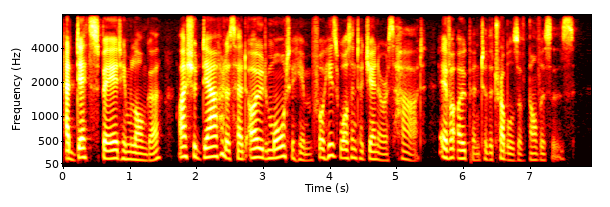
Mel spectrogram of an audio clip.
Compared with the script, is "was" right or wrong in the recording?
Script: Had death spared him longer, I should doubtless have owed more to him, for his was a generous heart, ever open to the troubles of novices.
wrong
